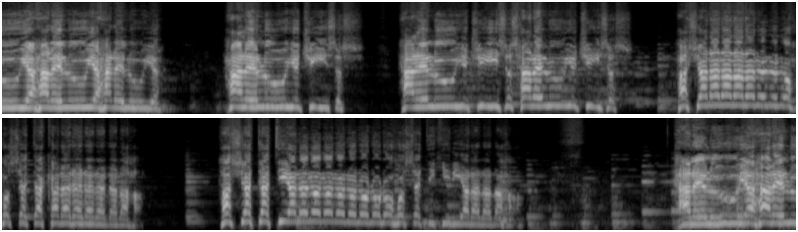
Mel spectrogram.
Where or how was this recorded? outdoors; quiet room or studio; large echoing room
large echoing room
